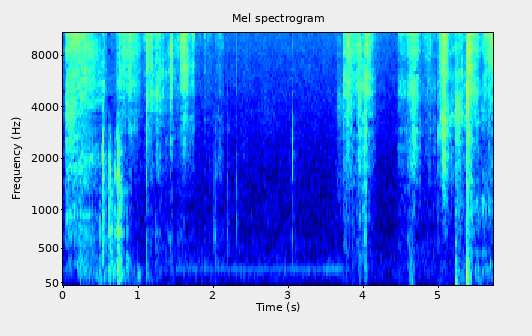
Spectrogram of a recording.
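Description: Spread fingertips rub the pages of an open glossy-paper lifestyle magazine lying on a table, then the pages are turned. Soft, dry scratches and brushing rustles ride over a faint steady low hum. Louder bright swishes and crinkles mark the page turns near the end.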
